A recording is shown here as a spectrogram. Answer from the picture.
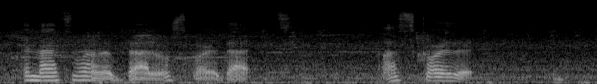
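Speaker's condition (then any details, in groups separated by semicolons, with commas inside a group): Cerebral palsy; sounds out of breath after therapy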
